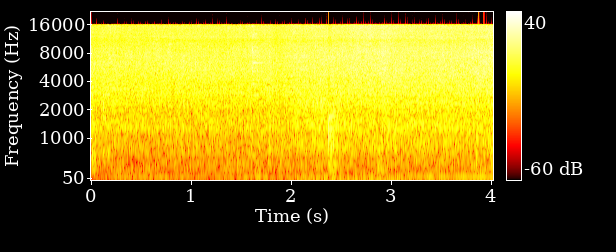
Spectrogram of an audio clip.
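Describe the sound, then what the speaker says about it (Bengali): Carrots, green chillies and ground spices fry in oil in a wok, a steady loud sizzle with stirring scrapes running throughout. "এই পাশে কড়াইয়ের মধ্যে আমি তেলটা দিয়ে দিচ্ছি, গাজরগুলো দিয়ে দিচ্ছি, সব গুঁড়ো মশলাও দিয়ে দিচ্ছি"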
